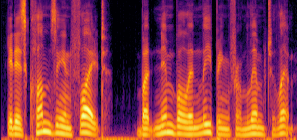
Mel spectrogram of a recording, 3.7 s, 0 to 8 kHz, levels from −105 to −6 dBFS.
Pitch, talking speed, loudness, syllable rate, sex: 140 Hz, 210 wpm, -17 LUFS, 5.0 syllables/s, male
